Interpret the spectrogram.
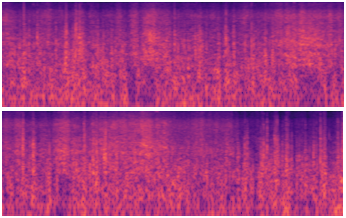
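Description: Loud, steady rushing noise of a train running at speed, with wind buffeting the microphone.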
